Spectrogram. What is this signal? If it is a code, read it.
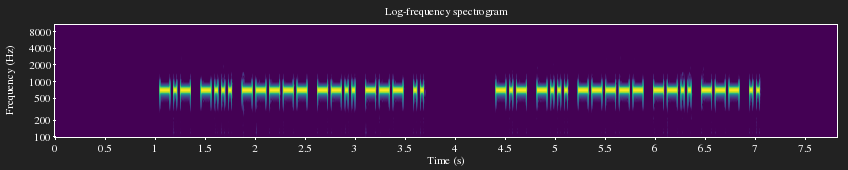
Morse code, heard as a keyed tone, about 36 wpm, 700 Hz. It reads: KB0ZOI KB0ZOI
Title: USA Call Signs - 6 Characters - Repeated 2x - 35wpm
